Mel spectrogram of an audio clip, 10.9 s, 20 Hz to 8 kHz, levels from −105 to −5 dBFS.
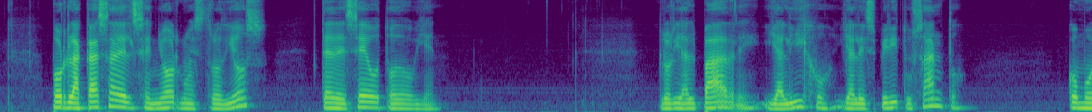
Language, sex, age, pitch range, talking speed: Spanish, male, 40-59, 130-165 Hz, 120 wpm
